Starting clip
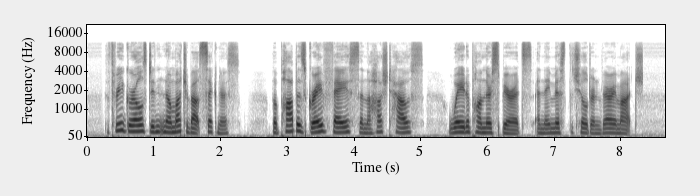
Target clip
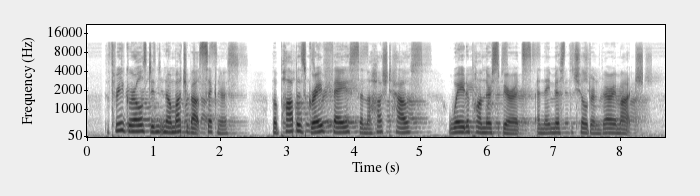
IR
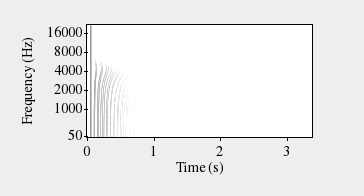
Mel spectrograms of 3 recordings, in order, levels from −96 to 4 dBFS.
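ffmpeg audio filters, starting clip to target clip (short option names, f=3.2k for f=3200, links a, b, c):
-filter_complex "[0:a]asplit=2[a][b];[1:a]atrim=start_sample=2205,afade=t=out:st=0.25:d=0.01,atrim=end_sample=11466,adelay=140[c];[b][c]afir=irnorm=-1:irlink=0,volume=-12dB[d];[a][d]amix=inputs=2:normalize=0"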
